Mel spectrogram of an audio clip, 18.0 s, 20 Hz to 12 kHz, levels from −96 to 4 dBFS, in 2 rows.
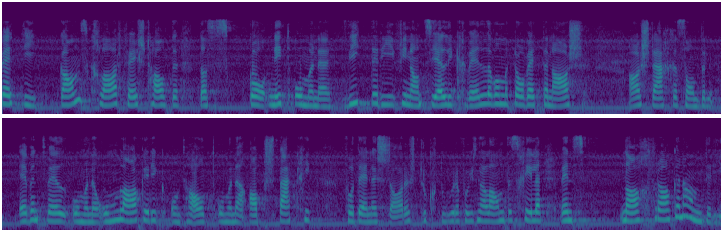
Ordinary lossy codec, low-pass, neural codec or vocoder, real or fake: none; 7.2 kHz; codec, 16 kHz, 16 kbps, FunCodec, trained on Chinese and English, 50 frames a second; fake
